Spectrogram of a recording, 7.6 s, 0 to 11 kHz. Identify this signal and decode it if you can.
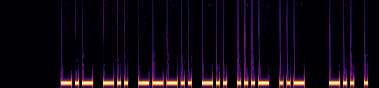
Morse code, heard as a keyed tone, about 17 wpm, 700 Hz. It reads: KD8DVU DE
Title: USA Callsign DE Callsign 17wpm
